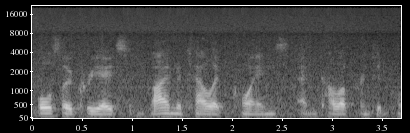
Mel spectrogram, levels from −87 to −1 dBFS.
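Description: Nothing stood out on listening to this speech, apart from a room noise sitting about 17 dB below the voice, which belongs to the recording space rather than to the system.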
